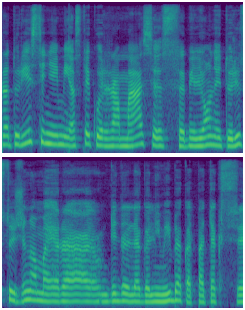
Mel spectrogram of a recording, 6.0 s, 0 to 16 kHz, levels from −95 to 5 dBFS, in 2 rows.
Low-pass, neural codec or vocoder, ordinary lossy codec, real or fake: 14.4 kHz; vocoder, 44.1 kHz, 128 mel bands, Pupu-Vocoder; AAC, 96 kbps; fake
